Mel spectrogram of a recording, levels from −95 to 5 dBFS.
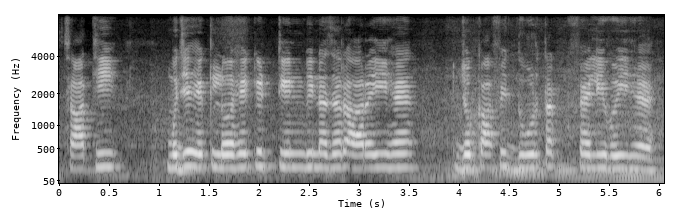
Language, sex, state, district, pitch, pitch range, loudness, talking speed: Hindi, male, Rajasthan, Jaipur, 205 Hz, 200-210 Hz, -13 LUFS, 190 wpm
